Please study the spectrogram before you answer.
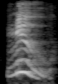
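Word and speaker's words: gnu: okay so we have G N and is the one we hear right which means G is silent okay so alright so GE mmm ooh nu nu okay so this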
